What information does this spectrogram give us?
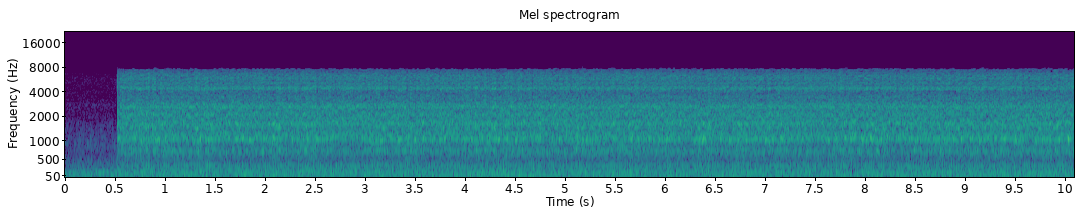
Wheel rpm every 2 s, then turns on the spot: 100, 170, 170, 170, 170.
none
